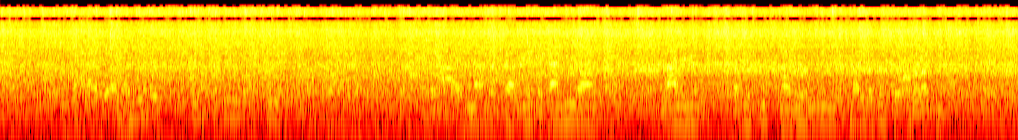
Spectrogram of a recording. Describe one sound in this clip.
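Young men talk casually nearby.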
